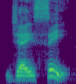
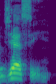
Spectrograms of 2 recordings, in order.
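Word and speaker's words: J.C.: enrolled at the school he pronounced his name jc in his southern accent which was mistaken for jesse and since then he was known as jesse owens in his youth owens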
